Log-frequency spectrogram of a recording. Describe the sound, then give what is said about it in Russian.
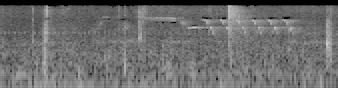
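American birds sing and chirp in the trees, a scatter of short high tweets and trills over a steady low outdoor rumble with no one talking. “Хорошо, хорошо поют, друзья, американские птицы.”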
